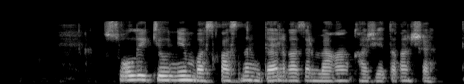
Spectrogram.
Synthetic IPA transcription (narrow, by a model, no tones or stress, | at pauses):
so̞lˠe̞kʲe̞wɪne̞nbɑsqɑsənəɴd̪ælqʰɑzəɾmɑʁɑɴqʰɑʒe̞t̪ɪqʰɑnʃɑ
